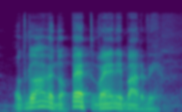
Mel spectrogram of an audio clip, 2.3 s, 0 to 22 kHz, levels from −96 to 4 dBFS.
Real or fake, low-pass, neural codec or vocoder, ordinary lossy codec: fake; 14.4 kHz; codec, 44.1 kHz, 2.6 kbps, SNAC; none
